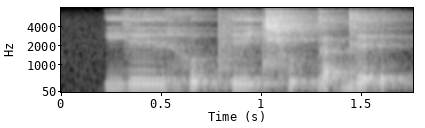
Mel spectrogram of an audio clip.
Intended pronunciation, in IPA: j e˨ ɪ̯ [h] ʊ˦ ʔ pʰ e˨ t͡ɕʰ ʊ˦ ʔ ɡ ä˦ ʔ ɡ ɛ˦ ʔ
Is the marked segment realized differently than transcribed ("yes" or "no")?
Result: no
